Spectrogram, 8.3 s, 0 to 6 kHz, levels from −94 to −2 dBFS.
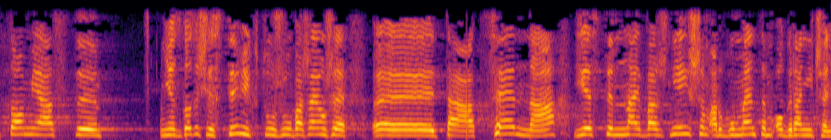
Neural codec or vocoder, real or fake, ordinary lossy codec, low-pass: none; real; none; 5.4 kHz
